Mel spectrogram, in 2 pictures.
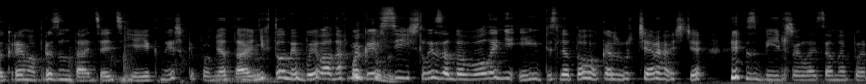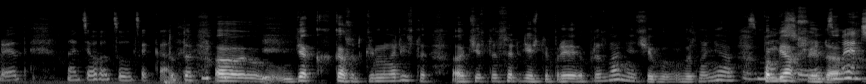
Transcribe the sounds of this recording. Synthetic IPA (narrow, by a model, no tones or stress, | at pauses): zɔkɾɛmɐpɾezent̪ɑt͡sʲijɐt͡sʲijejiknɪʃkɪpɐmʲjɐt̪ɑjʊnʲixt̪ɔnɛbɪʋɐnɐwɔkɪwsʲiʃlˠɪzɐd̪ɔʋɔlˠenʲiʔipʲisʲlʲɐt̪ɔɦɔkɐʒuʃt͡ʃɛrɦɐʃt͡ʃɛzʲbʲilʲʃɪlˠɐsʲɐnɐpeɾɛd̪nɐt͡sʲɔɦɔt̪sut̪sɪkɐ̰okt̪ə | jɐkːaʐʊt̪ʲkɾʲɪmʲɪnɐlʲist̪ɨ̰t͡ɕist̪əsʲerdʲet͡ɕnəpɾʲɪpɾʲɪznanʲɪjət͡ʃiʋɨznɐnʲazzmpɐmʲjʲafʃɨjd̪amɛn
